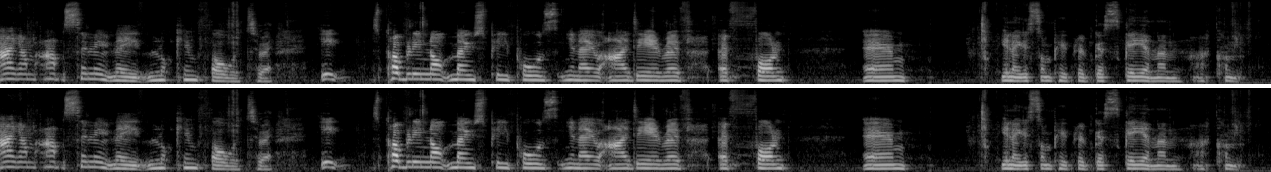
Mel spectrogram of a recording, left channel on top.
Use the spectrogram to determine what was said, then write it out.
am absolutely looking forward to it. It's probably not most people's, you know, idea of fun. You know, some people would go skiing, and I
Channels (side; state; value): both; identical; correlation 1.00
